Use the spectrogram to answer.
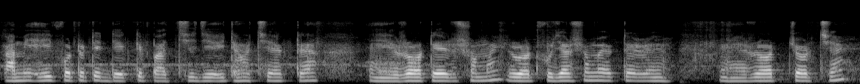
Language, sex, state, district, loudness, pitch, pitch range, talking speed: Bengali, male, Tripura, Unakoti, -19 LUFS, 170 Hz, 165-180 Hz, 140 wpm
